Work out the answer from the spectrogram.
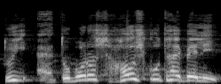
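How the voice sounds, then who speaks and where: A cruel, greedy tiger from a moral cartoon, acted by a man, pitched a little high. He is domineering and threatening, gloating over his strength and ordering weaker creatures about. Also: animated, moderate pace, a little mellow, husky. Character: strong, cruel, bossy, greedy male tiger. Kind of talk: scripted cartoon dialogue.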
